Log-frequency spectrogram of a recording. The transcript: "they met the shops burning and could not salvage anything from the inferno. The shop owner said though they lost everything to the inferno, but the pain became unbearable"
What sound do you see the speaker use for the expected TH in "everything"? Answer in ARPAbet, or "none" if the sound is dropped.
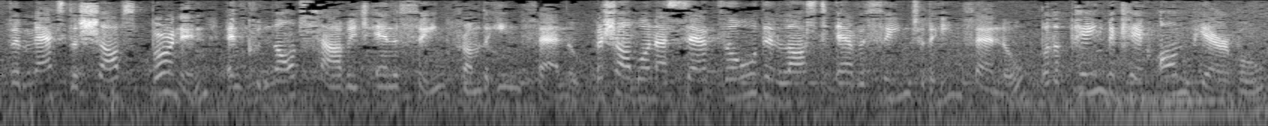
TH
